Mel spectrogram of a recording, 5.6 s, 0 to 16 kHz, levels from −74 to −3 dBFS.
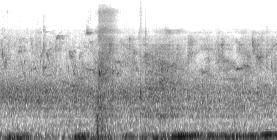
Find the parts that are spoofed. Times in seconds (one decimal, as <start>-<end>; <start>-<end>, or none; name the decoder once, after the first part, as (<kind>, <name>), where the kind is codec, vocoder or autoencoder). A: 1.9-5.6 (codec, DAC)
